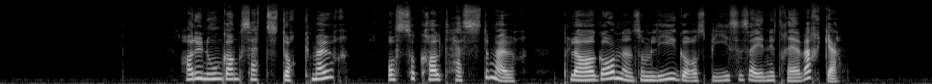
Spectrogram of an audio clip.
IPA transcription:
ˈhɑː ˈdʉː ˈnuːən ˈɡɑŋ ˈsɛt ˈstɔkˌmɑʉʁ ˈɔsɔ ˈkɑlt ˈhɛstəˌmɑʉʁ ˈplɑːɡəˌɔnən ˈsɔm ˈliːɡəʁ ˈoː ˈspiːsə ˈsæɪ ˈɪn ˈiː ˈtʁeːˌʋæʁkə

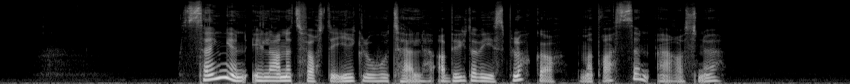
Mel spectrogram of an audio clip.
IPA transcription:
ˈsɛŋən ˈiː ˈlɑnəts ˈfœʁstə ˈiːɡluːhʊˌtɛl ˈæː ˈbʏɡd ˈɑʋ ˈiːsˌblɔkəʁ mɑˈdʁɑsən ˈæːʁ ˈɑː ˈsnøː

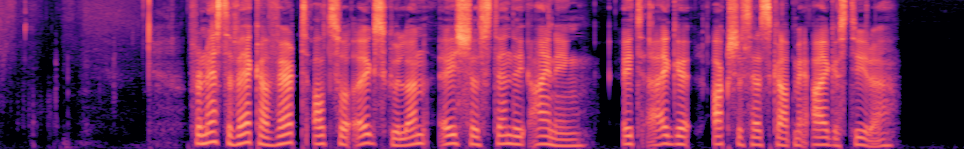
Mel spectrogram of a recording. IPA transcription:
ˈfɾoː ˈnɛstə ˈʋeːkə ˈɑːʋ ˈʋæʈ ˈɑltsɔ ˈøːɡˌskʉːlən ˈʔeɪ ʃœlʋˈstɛndɪ ˈæɪnɪŋ ˈeɪt ˈæɪɡə ˈʔɑkʃəsɛˌskɑːp ˈmeː ˈæɪɡə ˈstyːɾə

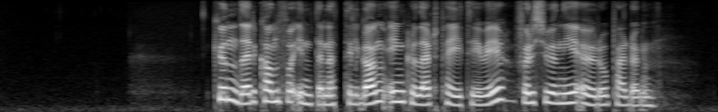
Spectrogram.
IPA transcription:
ˈkʉndəɾ ˈkɑn ˈfoː ˈɪntəɳɛtɪlˌɡɑŋ ˈɪŋkɽʉˌdeːʈ ˈpeɪˌtɪˌʋɪ ˈfɔɾ çʉəˈniː ˈɑʉɾʊ ˈpæ ˈɖœɡn

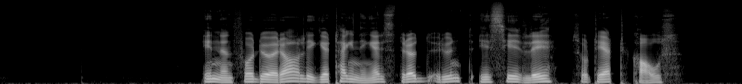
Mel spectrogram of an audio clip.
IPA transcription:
ˈɪnənˌfɔ ˈɖøːɾɑ ˈlɪɡə ˈʈæŋnɪŋəɾ ˈstɾœd ˈɾʉnt ˈiː ˈsiːɾlɪ sʊˈʈeːʈ ˈkɑːʊs

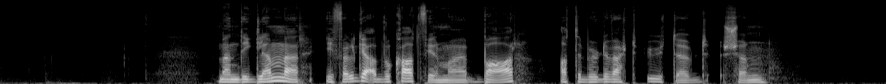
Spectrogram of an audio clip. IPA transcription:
ˈmɛn ˈdiː ˈɡlɛməɾ ʔɪˈfœlɡə ɑdʋʊˈkɑːtfɪɾmɑə ˈbɑːɾ ˈɑt ˈdeː ˈbʉɖə ˈʋæʈ ˈʔʉːtdœʋd ˈʃœn

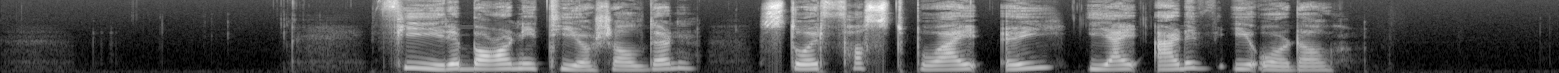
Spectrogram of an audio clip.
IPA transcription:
ˈfiːɾə ˈbɑːɳ ˈiː ˈtiːoːˌʃɑldəɳ ˈstoːɾ ˈfɑst ˈpoː ˈæɪ ˈœʏ ˈiː ˈæɪ ˈæɽʋ ˈiː ˈoːɖɑːl

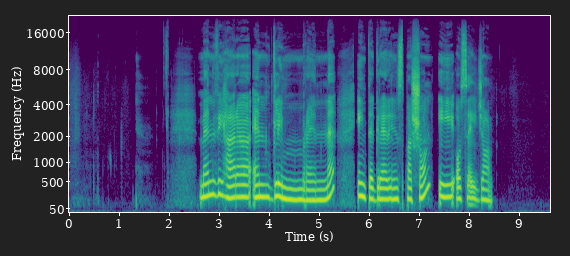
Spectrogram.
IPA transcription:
ˈmɛn ˈʋiː ˈhɑːɾ ə ˈʔeːn ˈɡlɪmɾənə ˈɪntəˌɡɾeːɾɪŋspæˌʃuːn ˈiː ˈɔseɪ ˈd͡ʒɑːn

